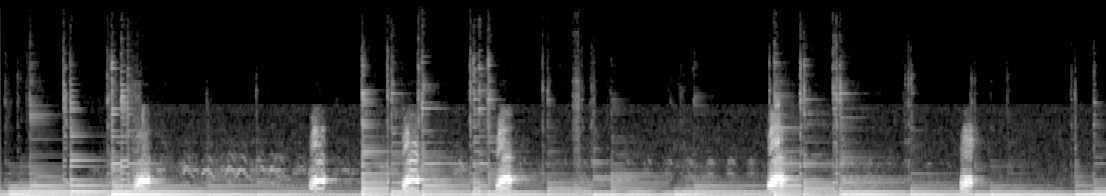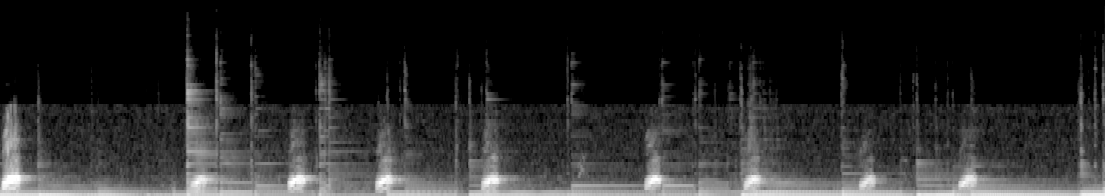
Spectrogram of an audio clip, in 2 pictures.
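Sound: black-crowned night heron calls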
